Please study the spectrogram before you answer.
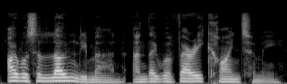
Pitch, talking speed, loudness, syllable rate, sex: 130 Hz, 250 wpm, -18 LUFS, 6.0 syllables/s, male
